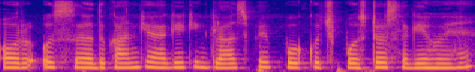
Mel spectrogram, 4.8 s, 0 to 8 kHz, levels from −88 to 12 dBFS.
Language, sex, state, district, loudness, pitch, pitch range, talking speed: Hindi, female, Goa, North and South Goa, -14 LUFS, 195 Hz, 190-205 Hz, 165 wpm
